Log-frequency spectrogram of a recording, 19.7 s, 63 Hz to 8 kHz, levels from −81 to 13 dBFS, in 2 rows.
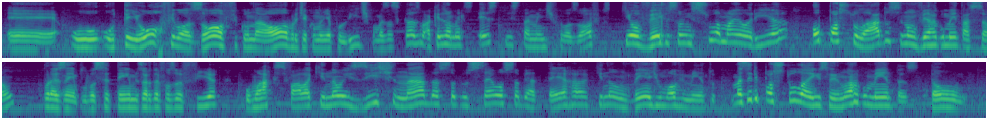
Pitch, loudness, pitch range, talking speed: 190 Hz, -20 LUFS, 160-215 Hz, 195 wpm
